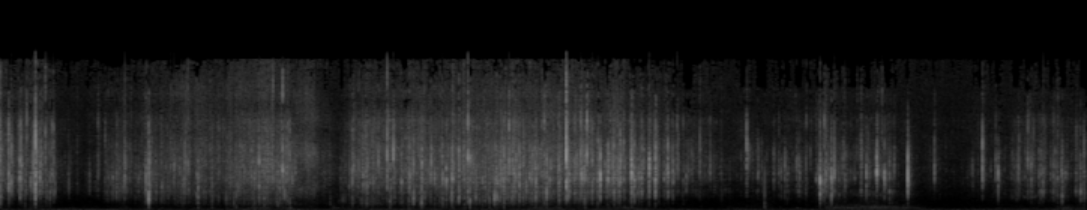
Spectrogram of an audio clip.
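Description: A small, soft, porous yellow foam sponge is held in both hands and bent, twisted and squeezed with the fingers. It gives a quiet, bright crinkling and crackling with many short sharp ticks and almost no low end, and it swells into a denser, fuller rustle through the middle of the clip.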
